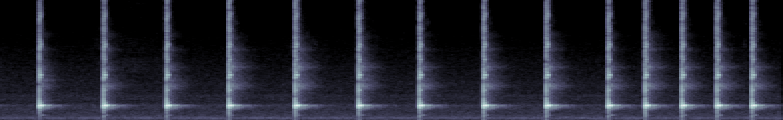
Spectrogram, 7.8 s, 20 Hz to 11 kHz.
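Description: A hand-held, round, hollow carved wooden mokugyo fish block with a slot opening, about fist-to-head sized and held near a microphone, is struck with a small round-headed mallet. It makes 14 sharp, dry knocks with a clear hollow tone around 1.4 kHz and a bright click that dies away almost instantly. The knocks come at a steady pace at first, then quicken toward the end.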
